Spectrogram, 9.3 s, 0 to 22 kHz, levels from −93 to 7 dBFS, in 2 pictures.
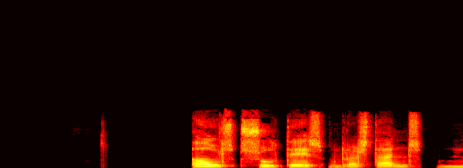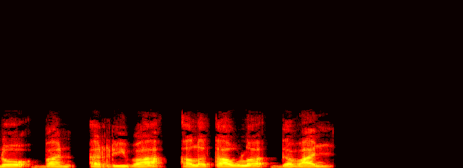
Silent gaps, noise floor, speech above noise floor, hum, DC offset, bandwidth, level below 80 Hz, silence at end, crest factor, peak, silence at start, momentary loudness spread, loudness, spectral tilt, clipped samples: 4.26-4.35 s, 5.41-5.53 s, 6.33-6.44 s; under -90 dBFS; over 68 dB; none; under 0.1%; 7.8 kHz; -70 dBFS; 1.3 s; 20 dB; -2 dBFS; 1.95 s; 11 LU; -22 LUFS; -4 dB/octave; under 0.1%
